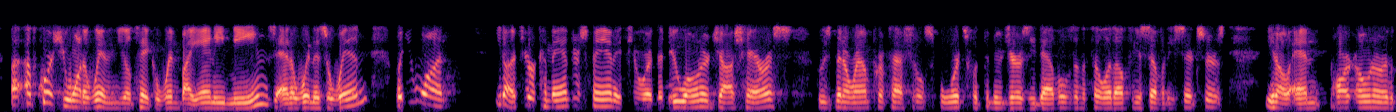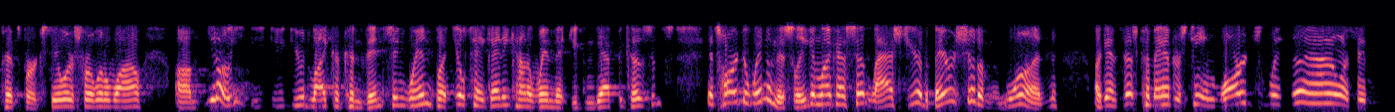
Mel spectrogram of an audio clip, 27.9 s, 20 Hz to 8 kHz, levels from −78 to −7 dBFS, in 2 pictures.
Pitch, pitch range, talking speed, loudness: 175 Hz, 150-240 Hz, 240 wpm, -23 LUFS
